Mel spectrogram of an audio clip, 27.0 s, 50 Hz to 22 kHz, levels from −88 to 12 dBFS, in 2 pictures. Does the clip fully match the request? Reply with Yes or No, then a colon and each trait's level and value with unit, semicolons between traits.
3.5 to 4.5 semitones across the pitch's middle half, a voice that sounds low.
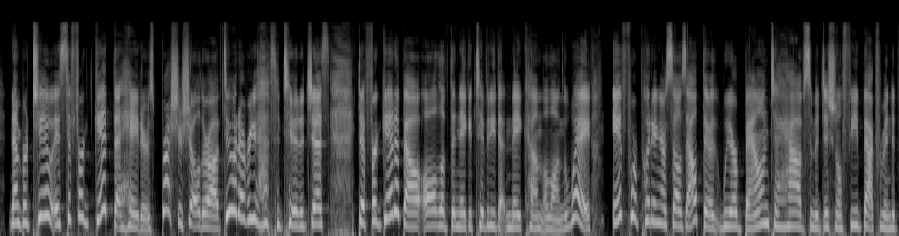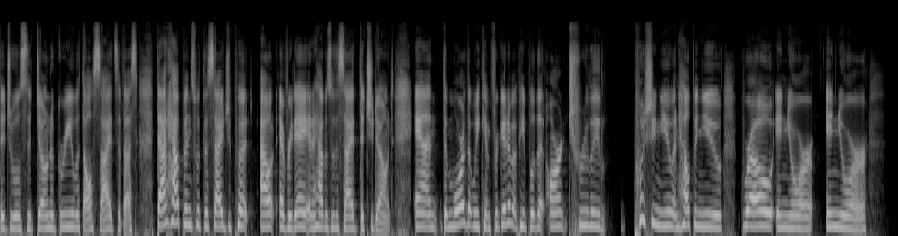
No: average, 3.8 semitones; high, 230 Hz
